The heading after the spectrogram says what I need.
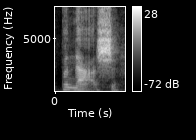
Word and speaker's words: panache: Panache, show we confidence, pronounced panache, pen ash.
